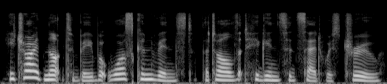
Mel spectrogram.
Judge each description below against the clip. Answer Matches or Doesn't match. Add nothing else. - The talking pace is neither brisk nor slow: Doesn't match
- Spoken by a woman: Matches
